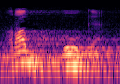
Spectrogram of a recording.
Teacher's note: Rabbuka, ba syiddah, sehingga cenderung berhenti suara ba musyaddadah. Huruf ba yang bertasydid cenderung berhenti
